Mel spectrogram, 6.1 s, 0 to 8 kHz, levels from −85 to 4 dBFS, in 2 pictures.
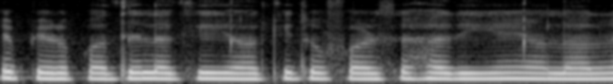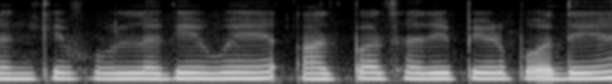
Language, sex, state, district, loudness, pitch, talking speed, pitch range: Hindi, female, Chhattisgarh, Jashpur, -14 LUFS, 205 Hz, 215 wpm, 200-210 Hz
